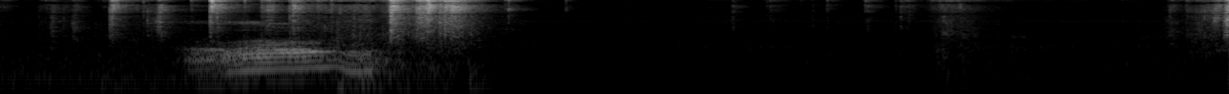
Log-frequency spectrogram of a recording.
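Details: Pet dog indoors in a home with a husky and a shiba inu, vocalizing persistently for treats: one drawn-out, arching, whining howl lasting about a second, then quiet room with faint clicks.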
